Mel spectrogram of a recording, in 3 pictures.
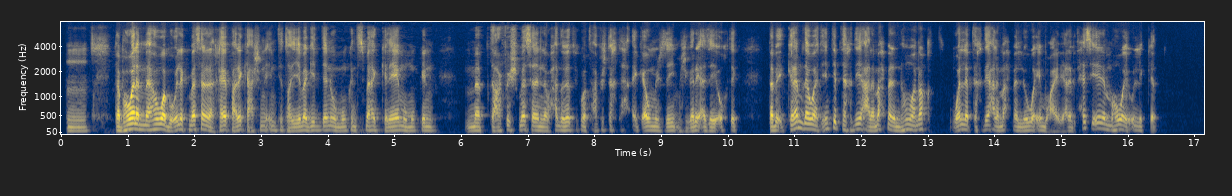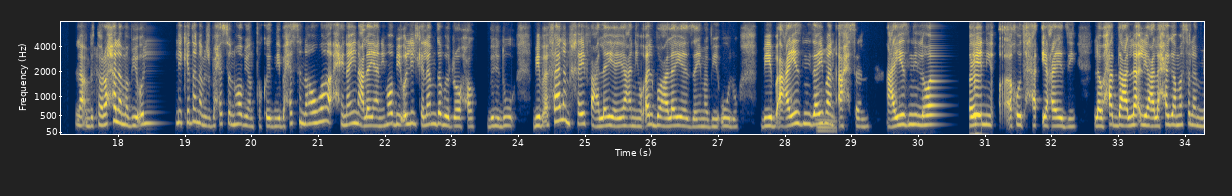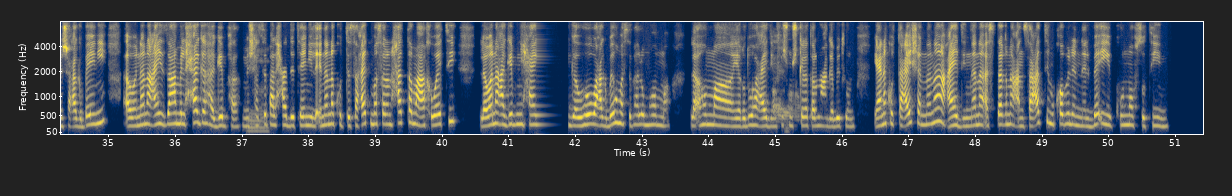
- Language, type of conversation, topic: Arabic, advice, إزاي أتعامل مع النقد اللي بيجيلي باستمرار من حد من عيلتي؟
- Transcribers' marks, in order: static; distorted speech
